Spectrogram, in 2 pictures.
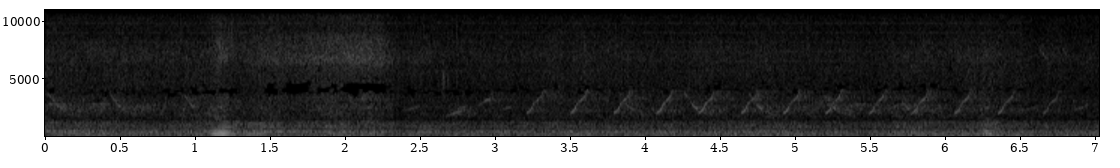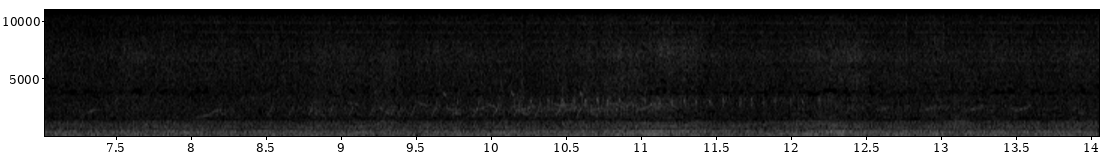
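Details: Continuous humming of honey bees in an overwintered, weak hive at Mt. Perry, Ohio, inspected for varroa mites; a low even drone with a quick series of faint high chirps near the middle and a bump at the start.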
